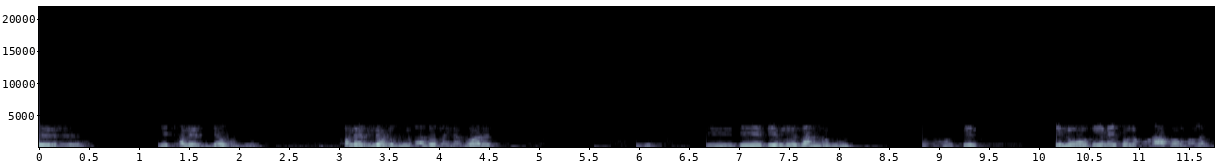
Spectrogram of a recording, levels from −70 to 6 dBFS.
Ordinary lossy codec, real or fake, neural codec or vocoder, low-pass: none; real; none; 3.6 kHz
